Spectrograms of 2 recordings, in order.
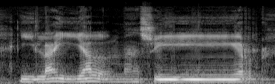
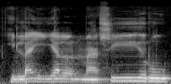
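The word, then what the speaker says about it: إِلَيَّ الْمَصِيرُ: ro yang berharakat dma cara bacanya Bagaimana ilaiyal masir panjang rnya dimatikan ilaiyal masir walaupun di sini ada harakat eh dma rnya berharakat jadi hidup tapi dibaca mati sama kayak dengan yang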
